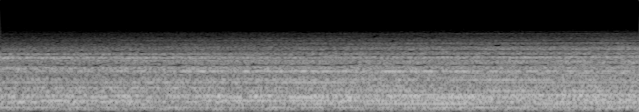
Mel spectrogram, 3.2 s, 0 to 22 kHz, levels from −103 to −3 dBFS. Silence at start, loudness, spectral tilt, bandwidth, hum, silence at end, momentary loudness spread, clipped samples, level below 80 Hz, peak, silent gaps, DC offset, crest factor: 0 s; -29 LUFS; -3.5 dB/octave; 6.6 kHz; none; 0 s; 2 LU; under 0.1%; -56 dBFS; -16 dBFS; none; under 0.1%; 12 dB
